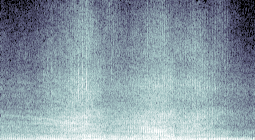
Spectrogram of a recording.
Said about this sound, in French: Alors, je me demandais ce que ça pouvait être, et j'ai compris, c'est une course d'enduro. Donc voilà, de temps en temps vous pouvez voir passer des motos.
